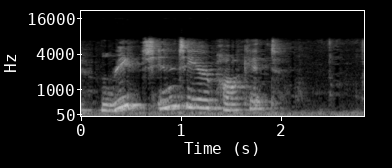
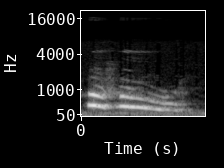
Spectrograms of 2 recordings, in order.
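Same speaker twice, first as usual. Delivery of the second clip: loud high owl hoots; owl hooting; 10 semitones higher, 11 dB louder than usual. Acted. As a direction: hoot like an owl.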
